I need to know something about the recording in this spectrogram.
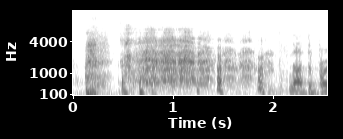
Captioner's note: both laughing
